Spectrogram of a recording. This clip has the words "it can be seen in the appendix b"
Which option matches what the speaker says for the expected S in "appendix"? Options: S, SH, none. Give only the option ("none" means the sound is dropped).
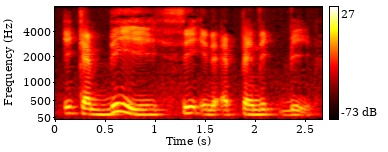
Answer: none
